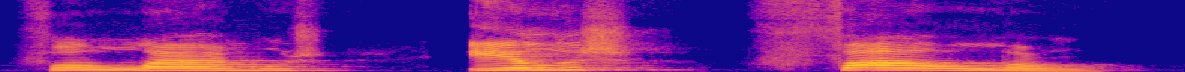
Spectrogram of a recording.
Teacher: You have to stress falam.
